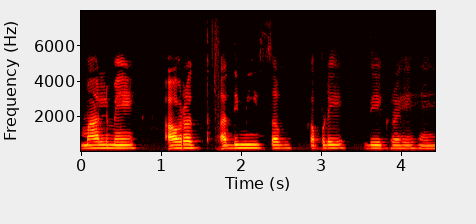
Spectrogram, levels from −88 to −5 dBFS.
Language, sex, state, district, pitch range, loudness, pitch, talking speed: Hindi, female, Bihar, Saharsa, 170-185 Hz, -36 LUFS, 175 Hz, 120 wpm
